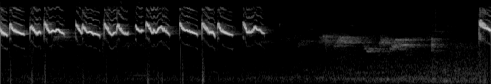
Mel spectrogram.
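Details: White-eye singing the líu đấu contest style, fired up to compete: loud, very high, rapid notes with a swooping downward twist, in quick bursts for nearly three seconds. Then soft, distant twittering, and one more loud note at the end.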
